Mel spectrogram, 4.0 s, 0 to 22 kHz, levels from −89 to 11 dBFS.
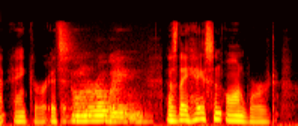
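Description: From 0.82 to 2.01 s the speech jumps abruptly to a roomy, hollow, thinner sound, then snaps back. That's a switch to a distant microphone, likely because the close mic dropped out. Level barely changes, and room noise stays well below the speech.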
